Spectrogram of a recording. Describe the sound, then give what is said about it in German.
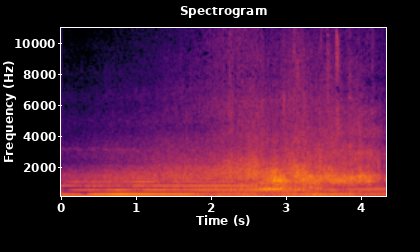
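A vehicle speeds past with an engine hum that swells into a louder roar, mixed with rushing tire noise. The sound builds toward the end, and no one speaks. “Bevor ich die Fahrertür meines Jeeps öffnen konnte, warf mich der plötzliche Luftzug eines vorbeirasenden Fahrzeugs dagegen.”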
